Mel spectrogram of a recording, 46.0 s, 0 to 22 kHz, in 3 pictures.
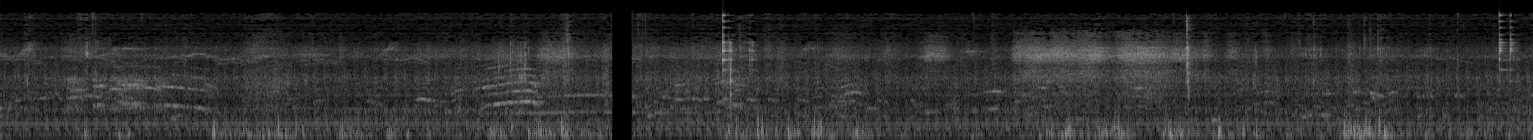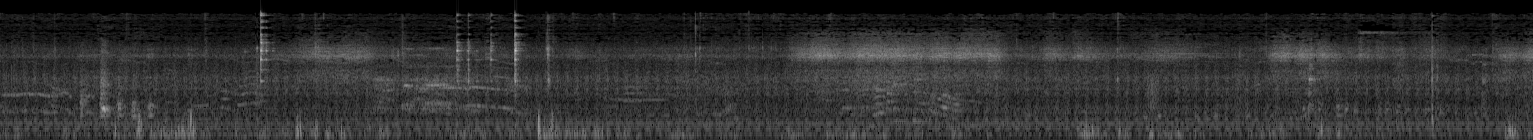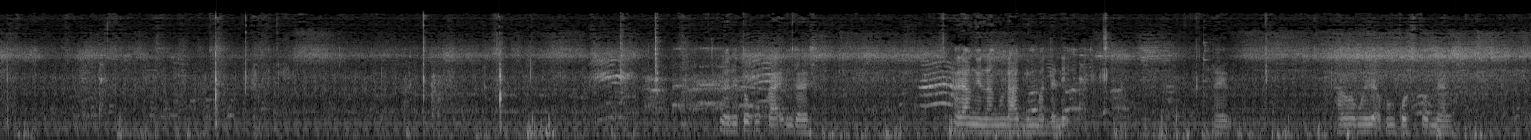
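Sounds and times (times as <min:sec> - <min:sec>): low hum: 0:00.0 - 0:45.9.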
